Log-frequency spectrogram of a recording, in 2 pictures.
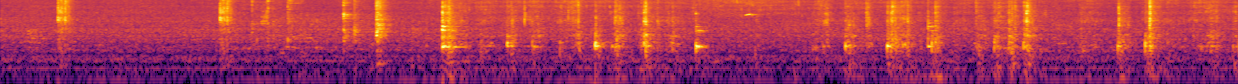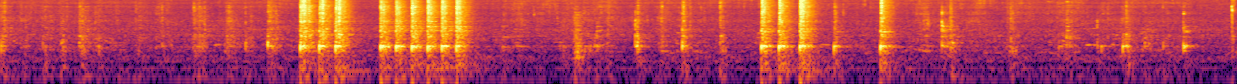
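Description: Wooden spoon stirring and scraping onions and spices frying in a coated pot, with irregular knocks against the pot over a steady low sizzle. Two louder bursts of clatter come about two-thirds of the way through.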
